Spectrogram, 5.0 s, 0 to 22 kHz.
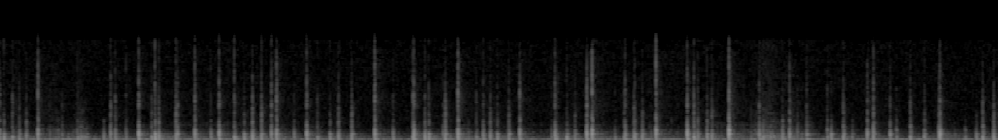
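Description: A white plastic glue bottle with a blue cap, held sideways, is tapped rapidly with fingertips and short red nails. The hollow container gives a continuous run of quick, dry clicks with a hollow tone around 1 kHz. There is almost no ring after each tap, over a faint steady low hum.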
